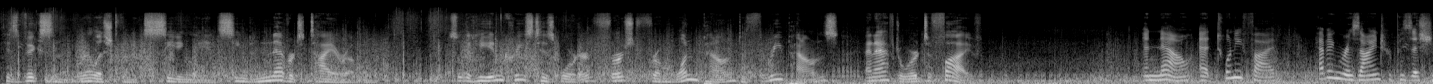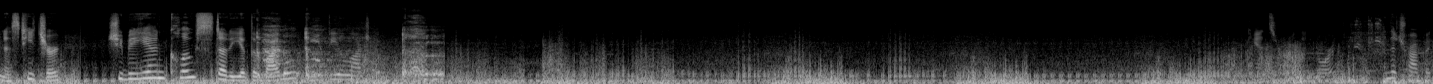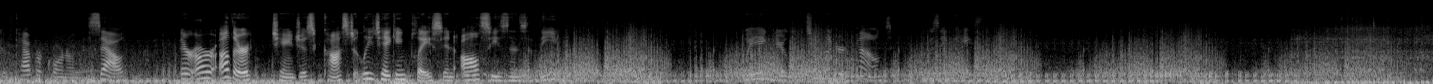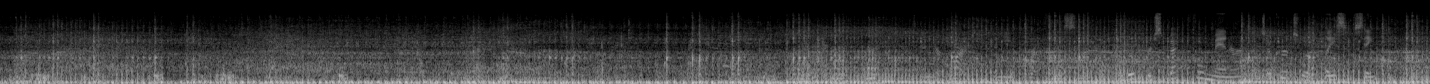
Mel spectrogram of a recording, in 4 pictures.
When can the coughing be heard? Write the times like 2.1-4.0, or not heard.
16.9-18.8.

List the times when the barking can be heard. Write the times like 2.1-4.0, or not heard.
not heard.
